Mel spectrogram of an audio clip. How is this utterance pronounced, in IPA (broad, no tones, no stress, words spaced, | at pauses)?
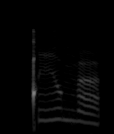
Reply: ǃiu̯ŋœ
